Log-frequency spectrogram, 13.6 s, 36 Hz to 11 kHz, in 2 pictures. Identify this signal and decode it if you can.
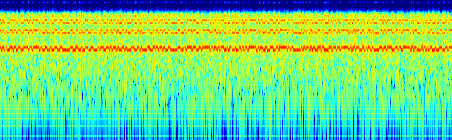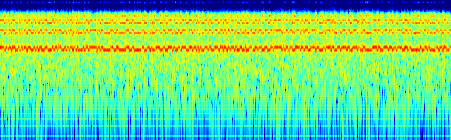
Two-tone teleprinter signal, about 170 Hz shift.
